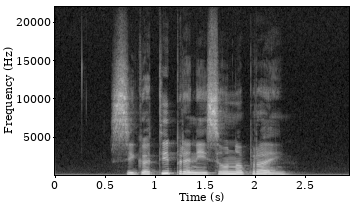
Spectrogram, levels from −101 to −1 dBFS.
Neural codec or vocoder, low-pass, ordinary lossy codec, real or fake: none; none; none; real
